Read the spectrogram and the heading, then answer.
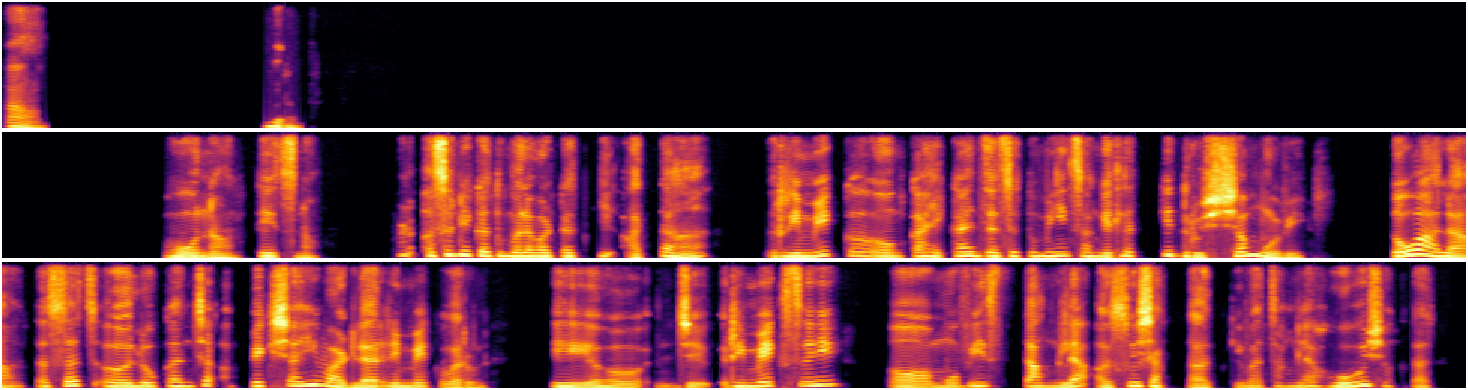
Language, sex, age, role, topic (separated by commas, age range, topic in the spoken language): Marathi, female, 30-34, host, रेमेक आणि पुनर्निर्मितींबद्दल तुमचं काय मत आहे?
